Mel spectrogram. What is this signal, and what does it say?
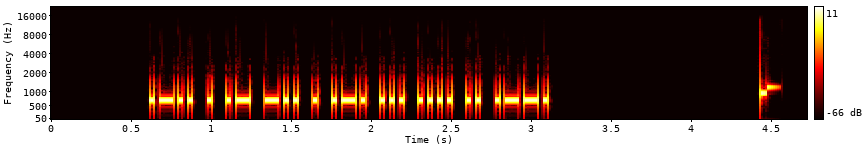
Morse code, heard as a keyed tone, about 40 wpm, 700 Hz. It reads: LEADERSHIP
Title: Top 1501-1750 Words 40wpm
